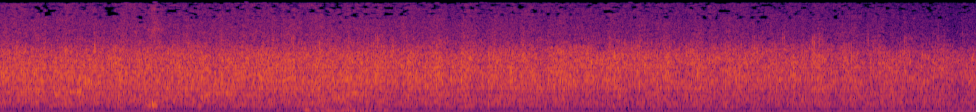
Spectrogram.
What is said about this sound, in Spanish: ¿No le dan un aplauso a Dios? Gracias, Señor.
